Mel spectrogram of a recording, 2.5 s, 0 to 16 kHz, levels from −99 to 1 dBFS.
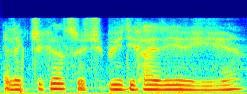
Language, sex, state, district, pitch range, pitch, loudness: Hindi, female, Arunachal Pradesh, Papum Pare, 175-190 Hz, 180 Hz, -14 LUFS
